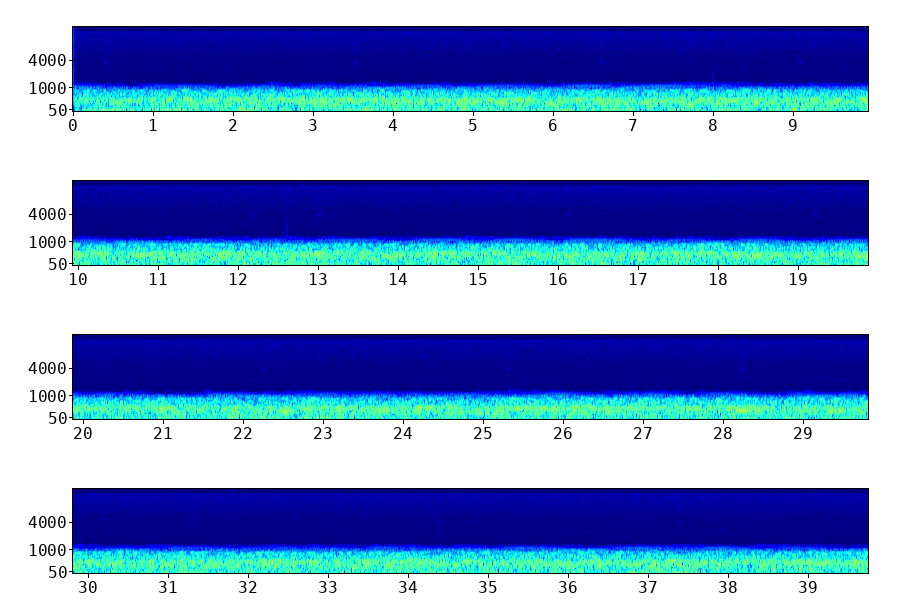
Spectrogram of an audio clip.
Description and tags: This is a sound I think I recorded at my bathroom-fan. Sounds like something that could fit as ambiance in a tunnel.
